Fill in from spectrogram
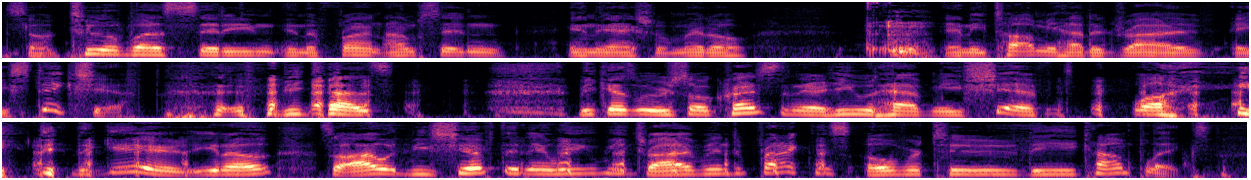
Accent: Hanford, California, United States; And but growing up in Hanford, man, I was absolutely blessed with the people that God had surrounded me by, with the mentors, with the coaches.

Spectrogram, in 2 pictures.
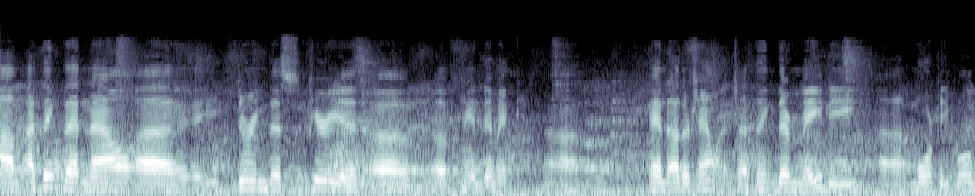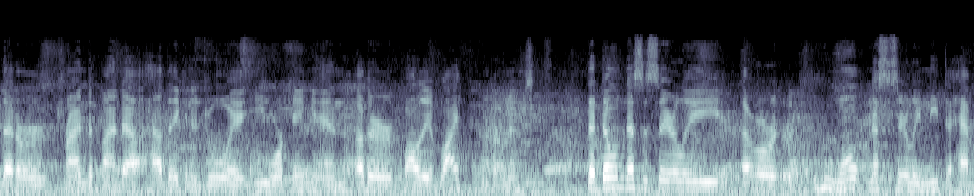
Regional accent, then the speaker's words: Savannah, Georgia, United States; now in Decatur, United States; Yeah, so I'm from Savannah.

